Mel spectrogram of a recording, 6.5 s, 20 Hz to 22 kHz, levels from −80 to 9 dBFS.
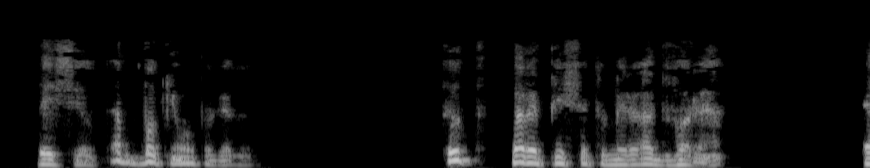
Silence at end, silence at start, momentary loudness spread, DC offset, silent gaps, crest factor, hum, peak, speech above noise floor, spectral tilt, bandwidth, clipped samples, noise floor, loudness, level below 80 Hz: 0 s; 0.3 s; 13 LU; under 0.1%; none; 20 dB; none; -4 dBFS; 66 dB; -8 dB/octave; 8.4 kHz; under 0.1%; -89 dBFS; -23 LUFS; -64 dBFS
